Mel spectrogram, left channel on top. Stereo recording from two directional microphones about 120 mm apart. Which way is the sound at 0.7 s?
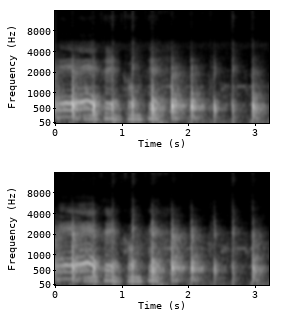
35° right (ahead or behind).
